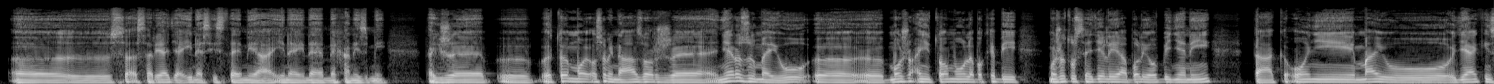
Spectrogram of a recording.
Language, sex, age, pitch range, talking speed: Slovak, male, 50-69, 100-115 Hz, 130 wpm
